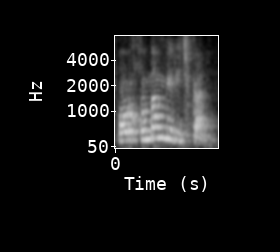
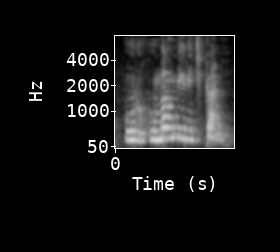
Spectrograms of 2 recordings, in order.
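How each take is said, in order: First: "Orjumán" begun on an o; raised pitch, "Orjumán" with opening o; O variant. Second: "urjumán" begun on a u; raised pitch, "urjumán" with opening u; U variant. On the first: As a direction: say "Orjumán" with O, not U. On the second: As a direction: say "urjumán" with U, not O. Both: Shown as a demonstration. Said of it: "el cambio de la O por la U".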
